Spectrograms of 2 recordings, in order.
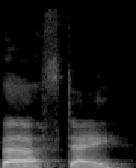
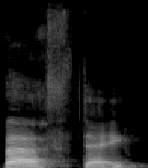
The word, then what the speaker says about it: birthday: I want to say birthday with an F, but it should be birthday.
